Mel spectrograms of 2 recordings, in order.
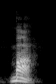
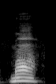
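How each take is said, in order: First: The pitch falls sharply from high to low. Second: The pitch is light, short and neutral. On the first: The word is a curse. "And ma is a curse" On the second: It marks a sentence as a question. "And then the neutral"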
